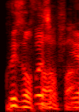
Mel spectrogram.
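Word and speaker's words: quizalofop: Quizalofa? How do you say that? – Quizalfop? Yeah, Quizalfop. Yeah.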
